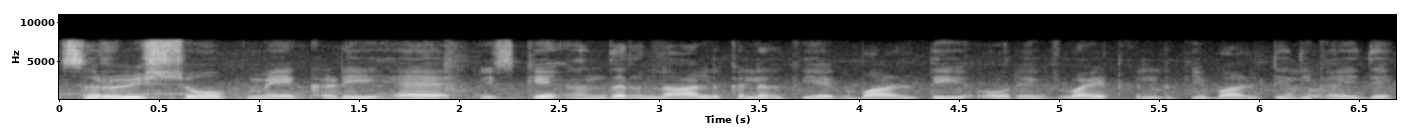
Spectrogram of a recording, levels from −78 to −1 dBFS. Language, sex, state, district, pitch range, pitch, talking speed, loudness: Hindi, male, Rajasthan, Bikaner, 130-145 Hz, 135 Hz, 180 wpm, -16 LUFS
